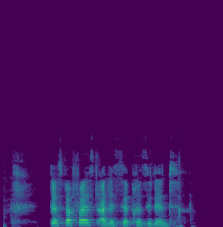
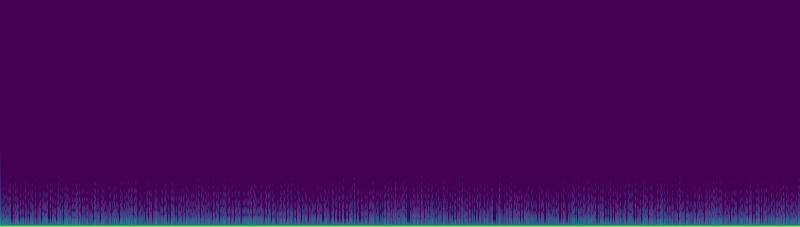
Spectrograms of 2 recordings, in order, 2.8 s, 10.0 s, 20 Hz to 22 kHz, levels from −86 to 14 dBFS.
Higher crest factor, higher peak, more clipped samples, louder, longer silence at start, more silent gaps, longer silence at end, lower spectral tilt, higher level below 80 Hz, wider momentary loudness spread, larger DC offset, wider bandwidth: first, 20 dB vs 4 dB; second, -4 dBFS vs 0 dBFS; second, under 0.1% vs 7%; second, -23 LUFS vs -6 LUFS; first, 0.15 s vs 0 s; neither; first, 0.6 s vs 0 s; second, -3.5 dB/octave vs -14.5 dB/octave; second, -82 dBFS vs -4 dBFS; first, 22 LU vs 0 LU; neither; first, 7.6 kHz vs 0.6 kHz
